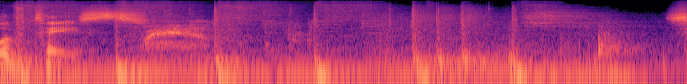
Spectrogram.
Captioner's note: whispering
